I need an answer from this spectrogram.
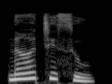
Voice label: "ನಚ್ಚಿಸು", Kannada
